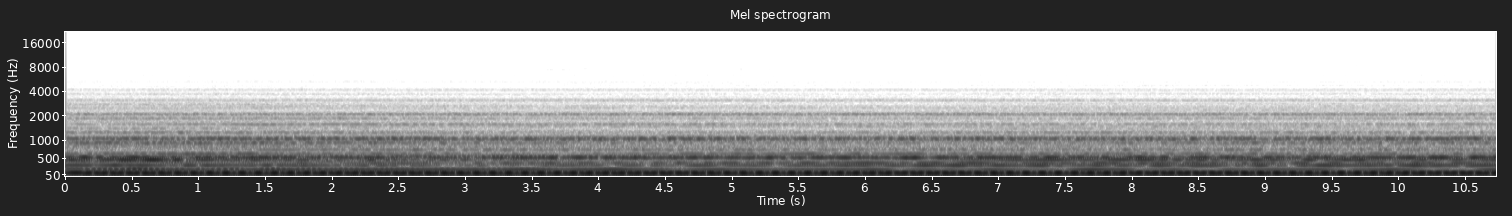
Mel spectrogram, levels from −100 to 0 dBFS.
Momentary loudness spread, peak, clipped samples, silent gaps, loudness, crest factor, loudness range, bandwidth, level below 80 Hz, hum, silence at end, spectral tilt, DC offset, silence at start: 1 LU; -4 dBFS; under 0.1%; none; -17 LUFS; 10 dB; 0 LU; 2.2 kHz; -34 dBFS; none; 0 s; -15.5 dB/octave; under 0.1%; 0 s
